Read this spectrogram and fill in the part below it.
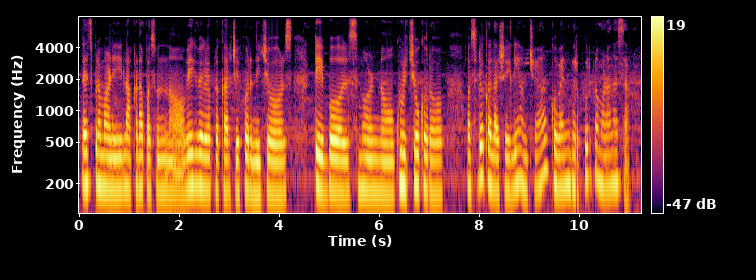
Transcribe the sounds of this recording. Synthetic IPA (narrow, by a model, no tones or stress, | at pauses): t̪jat͡spɾəmaɽ̃elãkɽapasuːnʋeɡʋeɡɭjapɾəkaɾt͡ɕefəɾnit͡ɕəɾsʈebəlsməɳɳəkuɾt͡ɕokəɾəp | əsljɔkəlaɕəjliamt͡ɕjakoʋenbʱəɾpuːɾpɾəmaɽ̃ãnəsa̰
